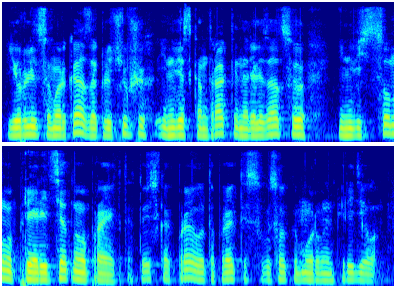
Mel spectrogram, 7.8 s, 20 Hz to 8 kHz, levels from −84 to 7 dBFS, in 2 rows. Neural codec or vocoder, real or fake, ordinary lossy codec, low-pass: none; real; AAC, 32 kbps; 7.2 kHz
